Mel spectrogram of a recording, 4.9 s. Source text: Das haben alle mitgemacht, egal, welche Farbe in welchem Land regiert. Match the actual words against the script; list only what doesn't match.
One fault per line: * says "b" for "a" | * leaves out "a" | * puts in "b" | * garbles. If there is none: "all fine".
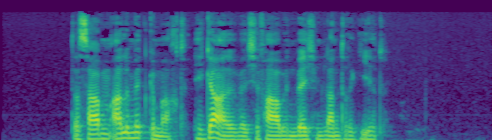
all fine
